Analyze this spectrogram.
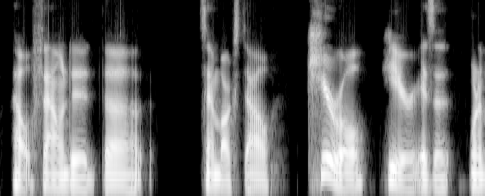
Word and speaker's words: Kirill: thank you and and you pronounced your name koll yeah koll not to be confused with Cil who is also in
